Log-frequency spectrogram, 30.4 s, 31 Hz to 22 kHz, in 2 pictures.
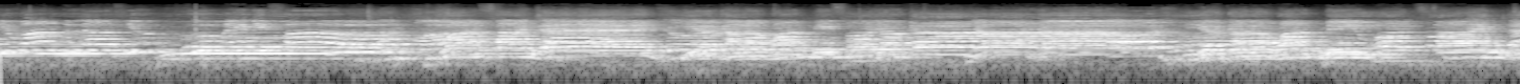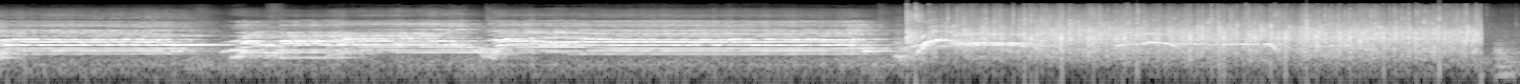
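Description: Women's barbershop quartet singing a cappella in close four-part harmony, ending on a held chord about 24 seconds in. Audience applause follows.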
